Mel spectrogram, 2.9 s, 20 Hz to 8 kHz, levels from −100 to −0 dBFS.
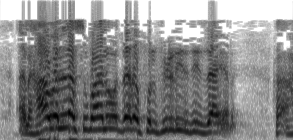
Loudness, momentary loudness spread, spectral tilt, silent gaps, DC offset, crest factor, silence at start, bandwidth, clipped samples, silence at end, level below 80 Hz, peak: -9 LUFS; 11 LU; -6.5 dB/octave; none; under 0.1%; 10 dB; 0.2 s; 8 kHz; 1%; 0 s; -40 dBFS; 0 dBFS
